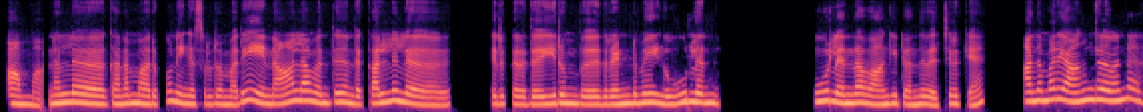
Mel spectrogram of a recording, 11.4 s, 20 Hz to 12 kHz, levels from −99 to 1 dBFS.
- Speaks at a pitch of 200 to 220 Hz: Yes, high, 215 Hz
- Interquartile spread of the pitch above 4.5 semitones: No, average, 3.8 semitones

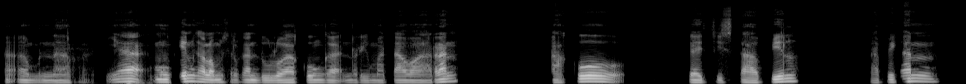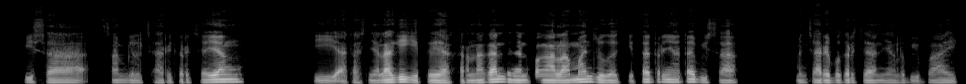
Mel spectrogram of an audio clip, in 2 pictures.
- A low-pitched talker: Yes, low, 100 Hz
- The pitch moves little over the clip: Yes, narrow, 2.3 semitones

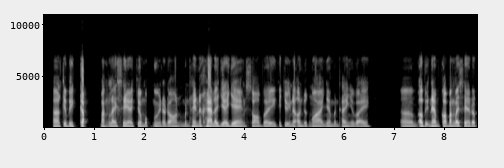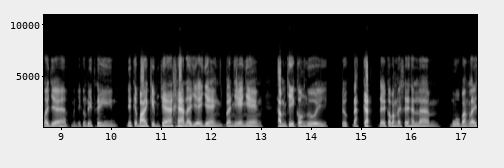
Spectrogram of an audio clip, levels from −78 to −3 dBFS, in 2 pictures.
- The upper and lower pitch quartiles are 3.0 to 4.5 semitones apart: No, wide, 5.4 semitones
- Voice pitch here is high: No, low, 125 Hz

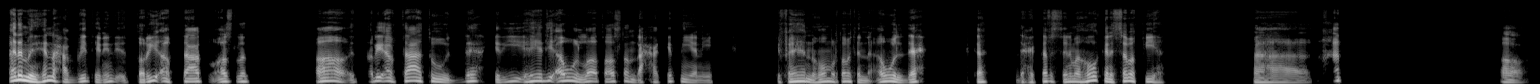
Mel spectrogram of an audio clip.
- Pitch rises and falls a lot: Yes, wide, 5.8 semitones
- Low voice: Yes, low, 130 Hz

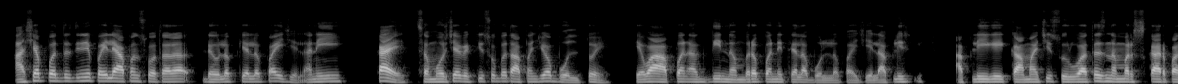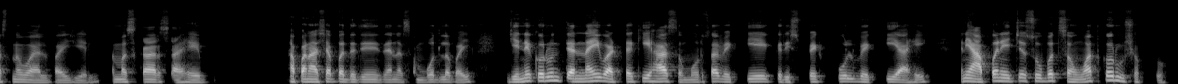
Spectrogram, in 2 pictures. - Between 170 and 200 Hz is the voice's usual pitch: No, low, 125 Hz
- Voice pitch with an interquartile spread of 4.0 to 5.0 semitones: No, average, 3.4 semitones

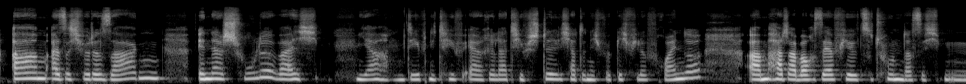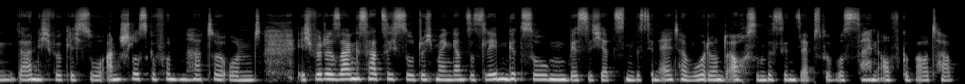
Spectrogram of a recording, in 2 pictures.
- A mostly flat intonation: Yes, narrow, 2.1 semitones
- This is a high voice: Yes, high, 225 Hz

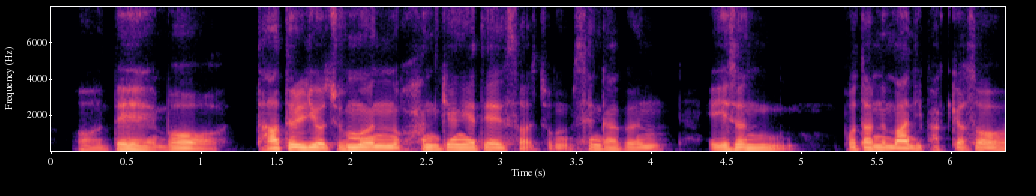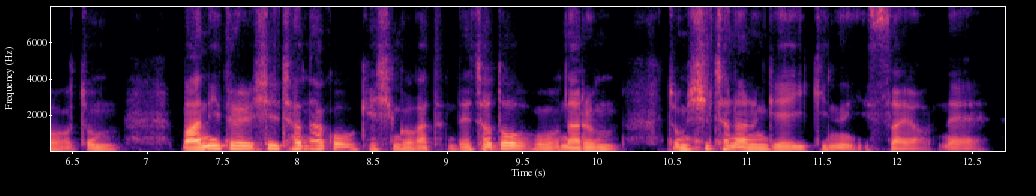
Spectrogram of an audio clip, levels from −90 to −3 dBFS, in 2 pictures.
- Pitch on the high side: No, low, 120 Hz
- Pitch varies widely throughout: No, average, 3.6 semitones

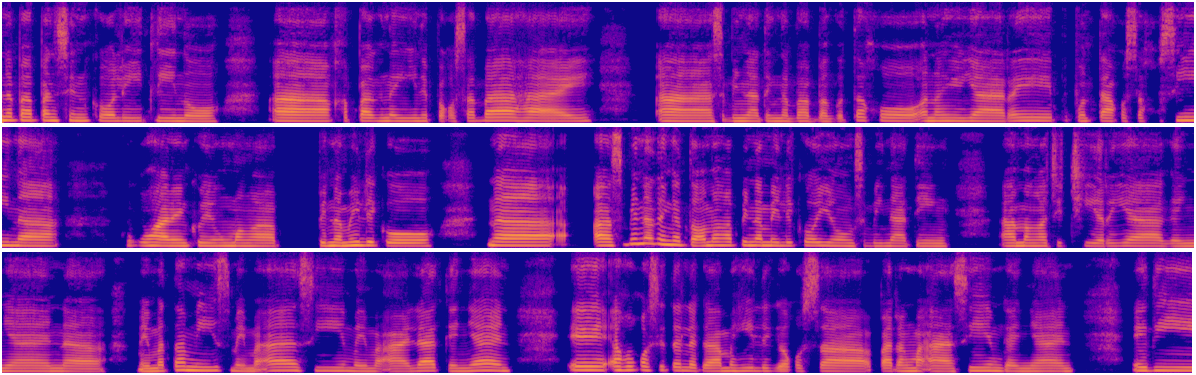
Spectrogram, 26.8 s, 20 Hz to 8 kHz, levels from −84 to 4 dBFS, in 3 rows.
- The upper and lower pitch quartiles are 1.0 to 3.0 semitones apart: Yes, narrow, 2.4 semitones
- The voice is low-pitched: No, high, 195 Hz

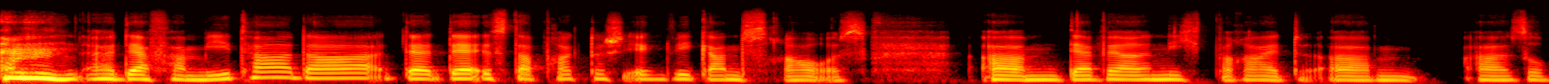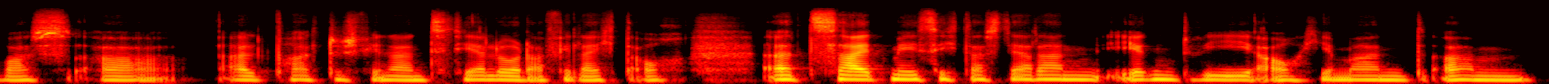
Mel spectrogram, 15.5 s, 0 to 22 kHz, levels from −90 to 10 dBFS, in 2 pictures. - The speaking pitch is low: No, medium, 155 Hz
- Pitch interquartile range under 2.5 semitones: No, average, 2.8 semitones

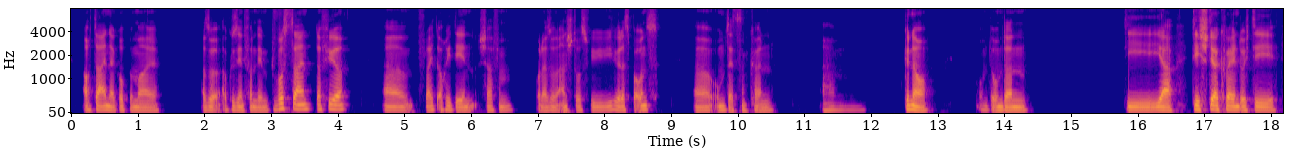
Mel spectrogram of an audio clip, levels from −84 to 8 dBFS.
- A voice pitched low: Yes, low, 105 Hz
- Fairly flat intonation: Yes, narrow, 2.1 semitones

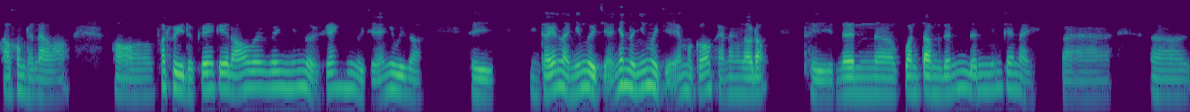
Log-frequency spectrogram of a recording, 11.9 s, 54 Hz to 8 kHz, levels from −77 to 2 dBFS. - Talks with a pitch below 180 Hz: Yes, low, 135 Hz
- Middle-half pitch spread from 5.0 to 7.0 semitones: No, average, 4.2 semitones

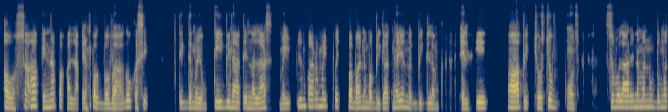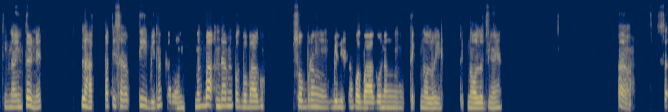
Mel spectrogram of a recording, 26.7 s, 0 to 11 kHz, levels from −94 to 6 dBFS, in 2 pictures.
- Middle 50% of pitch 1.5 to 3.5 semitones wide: Yes, average, 3.0 semitones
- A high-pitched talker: No, medium, 165 Hz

